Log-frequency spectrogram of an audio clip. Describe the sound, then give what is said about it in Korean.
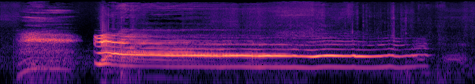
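A tyrannosaurus cry echoes over a quiet night sea: a short rising wail, then one long, loud, steady howl-like call with rich harmonics that holds for about three seconds before fading into a soft trailing echo. No one speaks. “고요한 밤바다에 티라노사우루스의 울음소리가 울려 퍼졌습니다.”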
